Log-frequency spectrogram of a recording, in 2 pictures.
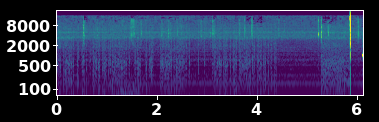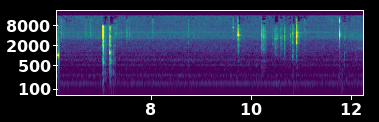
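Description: Telephone keypad buttons being pressed to reconnect a call after the phone cut out: a scattered series of quiet, sharp clicks at an irregular pace, following several seconds of low rumbling background noise, with a steady faint hum throughout.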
